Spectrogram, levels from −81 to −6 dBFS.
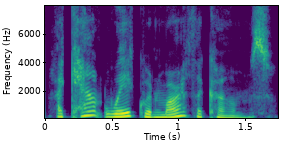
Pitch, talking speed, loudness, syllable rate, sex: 195 Hz, 205 wpm, -17 LUFS, 5.2 syllables/s, female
